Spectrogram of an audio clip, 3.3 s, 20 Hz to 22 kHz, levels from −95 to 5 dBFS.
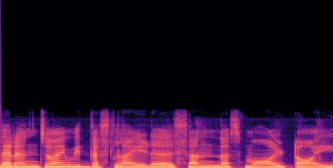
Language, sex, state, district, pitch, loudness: English, female, Maharashtra, Gondia, 220 Hz, -15 LUFS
